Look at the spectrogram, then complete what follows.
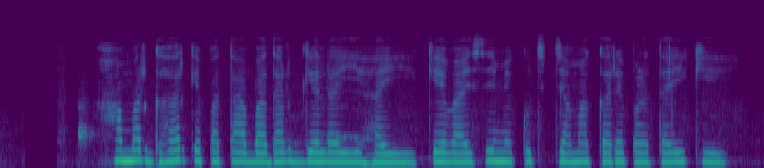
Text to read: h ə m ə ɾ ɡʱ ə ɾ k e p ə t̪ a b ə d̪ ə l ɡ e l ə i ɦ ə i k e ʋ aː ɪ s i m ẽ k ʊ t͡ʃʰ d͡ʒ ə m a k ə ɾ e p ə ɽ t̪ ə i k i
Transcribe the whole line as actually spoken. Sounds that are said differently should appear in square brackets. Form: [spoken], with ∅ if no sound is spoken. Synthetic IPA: h ə m ə ɾ ɡʱ ə ɾ k e p ə t̪ a b ə d̪ ə l ɡ e l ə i ɦ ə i k e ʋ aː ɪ s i m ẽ k ʊ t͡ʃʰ d͡ʒ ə m a k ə ɾ e p ə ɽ t̪ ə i k i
